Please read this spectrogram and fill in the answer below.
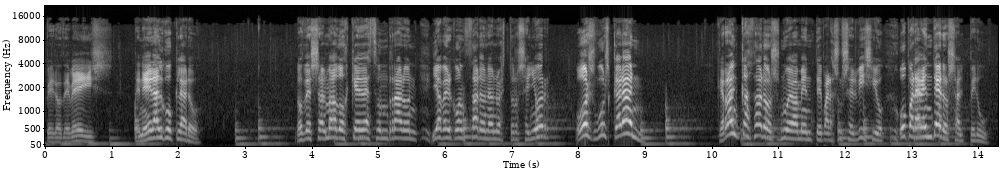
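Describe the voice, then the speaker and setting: An actor playing a taciturn young Jesuit priest in a radio drama, gravely warning his flock in solemn, oratorical, archaic speech. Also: very high voice, expressive, unhurried, fairly bright tone, faint music behind, heavily acted. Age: young adult.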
